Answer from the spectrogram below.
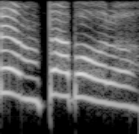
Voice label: "You'll regret that", Swedish, Speech; 11khz; International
